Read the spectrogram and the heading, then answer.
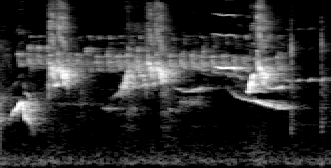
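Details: Short burst from a captive white-rumped shama of the albino and blorok mutations. A rising whistle leads into rich, slurred warbles and a long downward-gliding note.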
